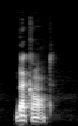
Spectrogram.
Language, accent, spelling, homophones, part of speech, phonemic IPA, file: French, France, bacchante, bacchantes, noun, /ba.kɑ̃t/, LL-Q150 (fra)-bacchante.wav
- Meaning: 1. bacchante 2. moustache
